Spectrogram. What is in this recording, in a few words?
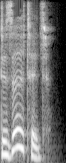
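"deserted", British English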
